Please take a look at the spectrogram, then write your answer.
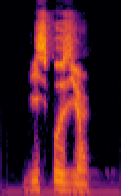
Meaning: inflection of disposer: 1. first-person plural imperfect indicative 2. first-person plural present subjunctive
- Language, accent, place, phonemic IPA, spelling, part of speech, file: French, France, Lyon, /dis.po.zjɔ̃/, disposions, verb, LL-Q150 (fra)-disposions.wav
